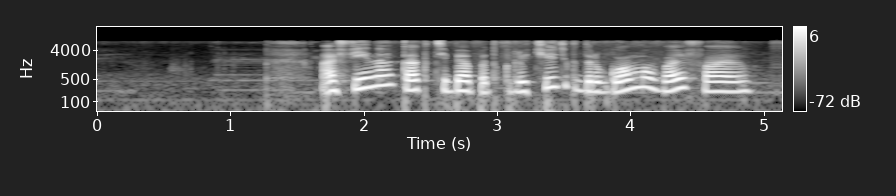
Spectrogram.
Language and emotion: Russian, neutral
